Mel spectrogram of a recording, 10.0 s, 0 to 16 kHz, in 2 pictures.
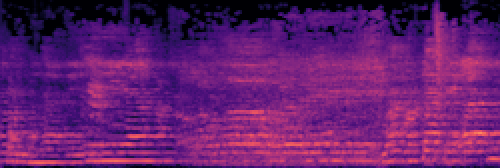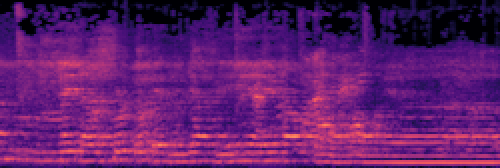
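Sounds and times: man chanting into a microphone: 0.0s - 10.0s.

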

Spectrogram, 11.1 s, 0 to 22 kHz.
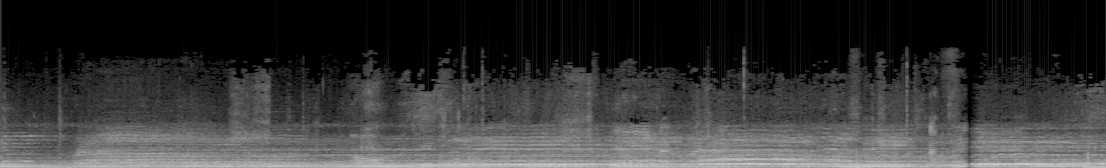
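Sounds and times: children's choir singing: 0.0s - 11.0s
instrumental accompaniment: 0.0s - 11.0s.

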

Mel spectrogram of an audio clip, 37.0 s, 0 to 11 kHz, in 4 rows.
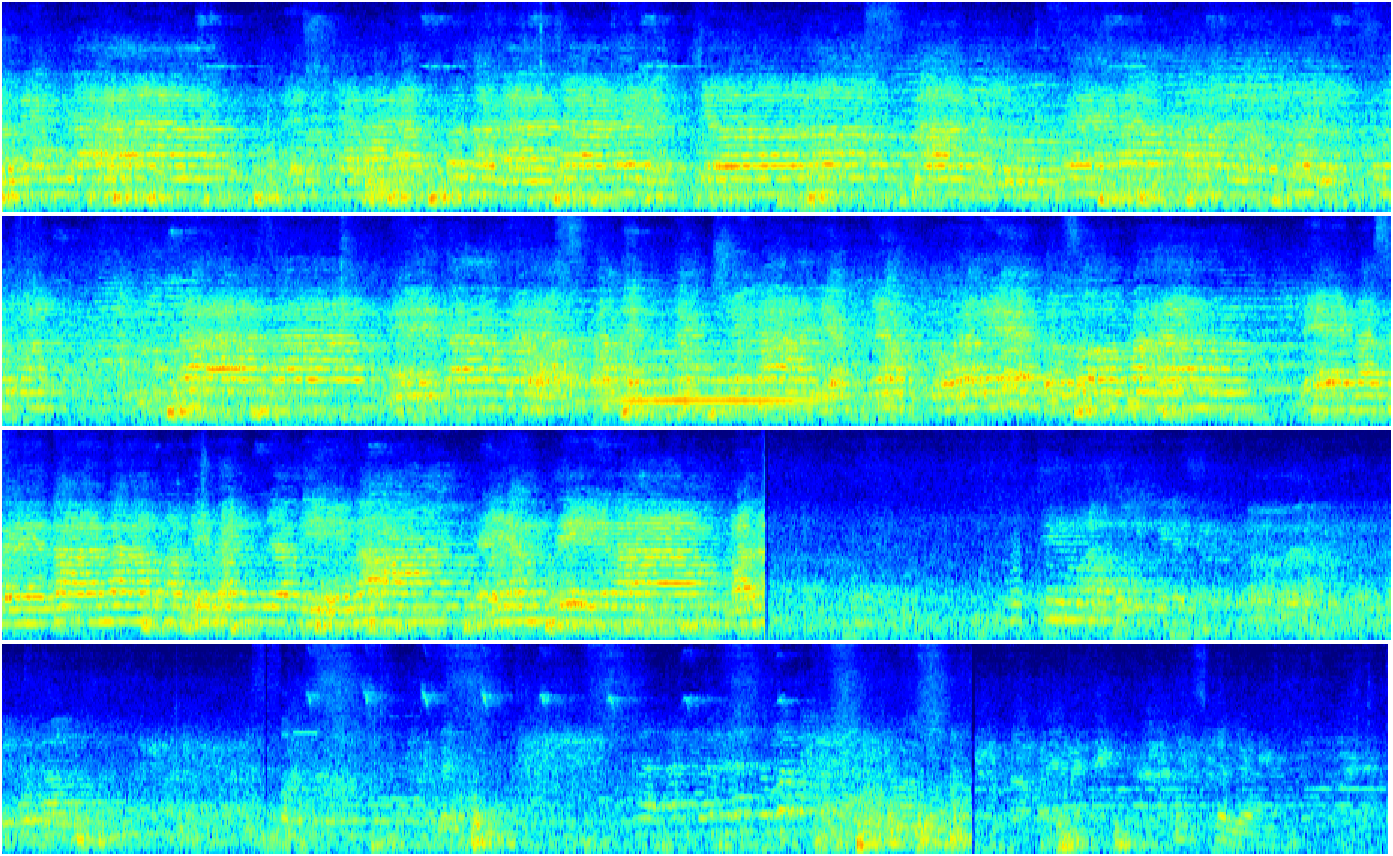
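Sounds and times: low heavy thumping beats: 0.0s - 17.5s
group chanting: 0.0s - 23.7s
voices: 0.0s - 37.0s
held tones: 12.2s - 17.2s.

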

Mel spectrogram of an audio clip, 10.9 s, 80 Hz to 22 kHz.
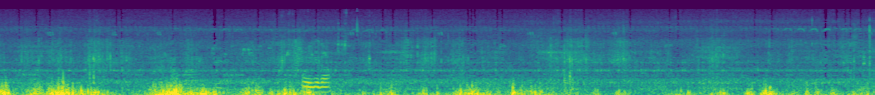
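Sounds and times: wind buffeting microphone: 0.0s - 10.9s.

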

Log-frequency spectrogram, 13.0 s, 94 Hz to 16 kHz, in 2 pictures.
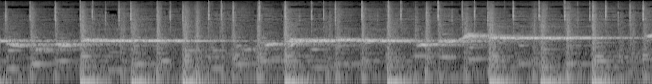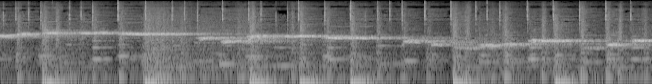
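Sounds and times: steady drum beat: 0.0s - 12.8s
high whistled melody: 0.0s - 13.0s
light ticking percussion: 0.0s - 13.0s.

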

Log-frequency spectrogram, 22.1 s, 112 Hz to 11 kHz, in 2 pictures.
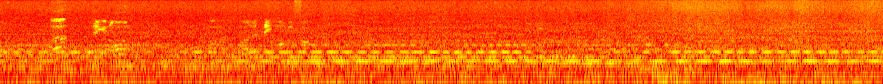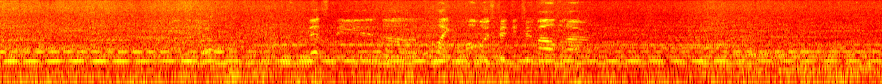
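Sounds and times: outboard engines droning: 0.0s - 22.0s
wind and water rushing: 0.0s - 22.0s.

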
